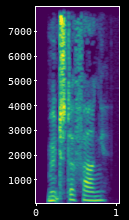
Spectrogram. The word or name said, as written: mønsterfange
